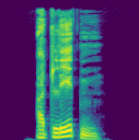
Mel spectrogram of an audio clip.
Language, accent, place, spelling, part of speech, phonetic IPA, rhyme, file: German, Germany, Berlin, Athleten, noun, [atˈleːtn̩], -eːtn̩, De-Athleten.ogg
- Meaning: plural of Athlet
